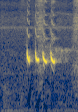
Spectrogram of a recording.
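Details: Kaso-kaso bird sings a short, very clear phrase of four loud downslurred whistles in quick succession, trailing into a thin fading tone.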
